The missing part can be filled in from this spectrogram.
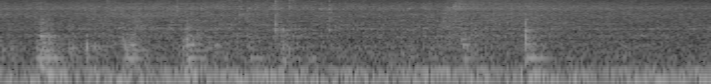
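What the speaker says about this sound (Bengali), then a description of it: "এবার এটা আমি ভালো করে কষিয়ে নেব। এটা অনেকক্ষণ কষাতে হবে, যতক্ষণ না তেল ছেড়ে আসছে মশলা থেকে" Spice paste for a Bengali wedding-style green jackfruit and prawn curry being stir-fried in oil, a steady close sizzle with scraping stirs every half second or so, no voices.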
